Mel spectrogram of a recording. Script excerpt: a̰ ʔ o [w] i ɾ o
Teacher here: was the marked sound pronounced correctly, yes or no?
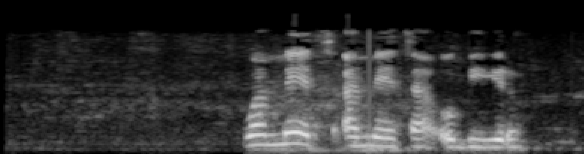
no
